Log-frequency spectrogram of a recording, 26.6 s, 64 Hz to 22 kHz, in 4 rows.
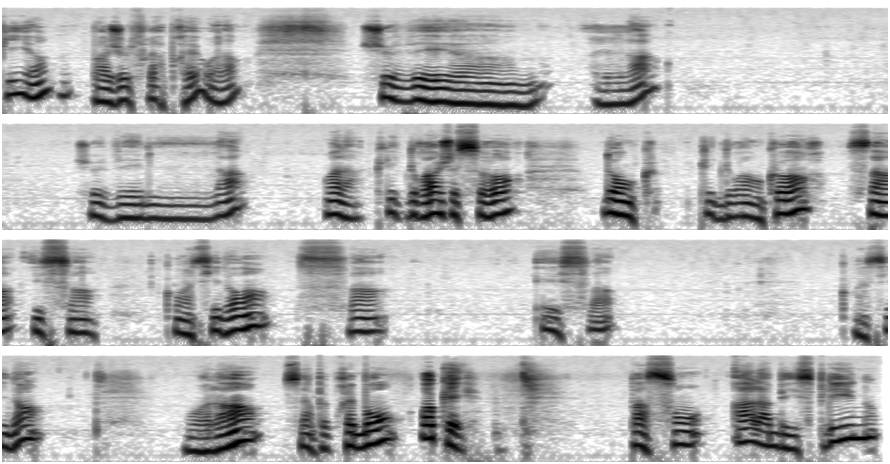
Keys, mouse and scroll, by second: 1.2 click, 6.2 click, 8.8 click, 9.4 right click, 11.5 right click, 12.7 click, 13.4 click, 14.5 click, 16.5 click, 18.7 click, 20.0 click, 26.4 click.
